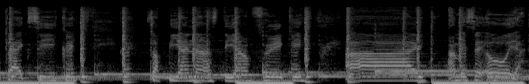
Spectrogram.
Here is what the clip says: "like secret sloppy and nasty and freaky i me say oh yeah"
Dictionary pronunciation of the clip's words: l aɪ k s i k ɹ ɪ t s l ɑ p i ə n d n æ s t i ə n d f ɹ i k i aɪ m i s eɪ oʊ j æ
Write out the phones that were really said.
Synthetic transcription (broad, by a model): l aɪ k s i k ɹ ɪ t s ɑ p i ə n n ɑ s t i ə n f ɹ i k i aɪ m i s eɪ oʊ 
